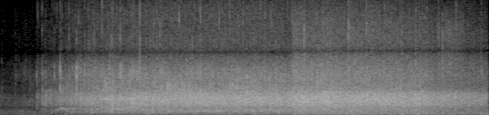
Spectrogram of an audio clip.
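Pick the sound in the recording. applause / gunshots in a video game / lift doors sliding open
applause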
